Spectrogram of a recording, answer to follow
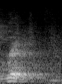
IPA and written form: rɪd (rid)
